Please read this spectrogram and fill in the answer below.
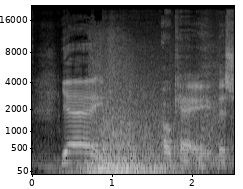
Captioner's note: lightning zapping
